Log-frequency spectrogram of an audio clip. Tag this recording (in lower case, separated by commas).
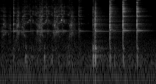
domestic sounds, cutlery, dishes, pots and pans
